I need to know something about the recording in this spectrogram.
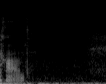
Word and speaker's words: rende: So it becomes que je rende, que tu rendes, qu'il rende, qu'il rende. This word, and this word are all pronounced the same, rende.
